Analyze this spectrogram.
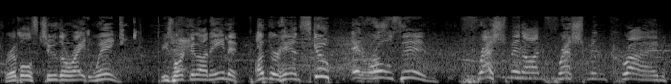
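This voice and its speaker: This is live sports commentary: a man with a very high-pitched voice, speaking at normal speed, gives radio basketball play-by-play in short, vivid calls. Arena noise and a bouncing basketball come through clearly around him.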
